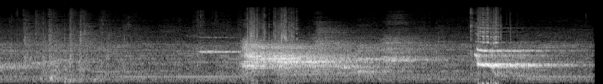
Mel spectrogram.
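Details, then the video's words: Dogs at a boarding or daycare lot in January 2019, a lower chorus of distant barking building into two loud harmonic barks near two and a half and five seconds, with whining tones between. "The Barking Lot"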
